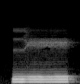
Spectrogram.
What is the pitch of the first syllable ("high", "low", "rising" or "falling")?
high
